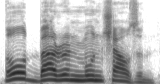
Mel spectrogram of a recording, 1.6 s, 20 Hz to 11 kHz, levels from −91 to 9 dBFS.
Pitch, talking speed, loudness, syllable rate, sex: 170 Hz, 115 wpm, -13 LUFS, 4.0 syllables/s, male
